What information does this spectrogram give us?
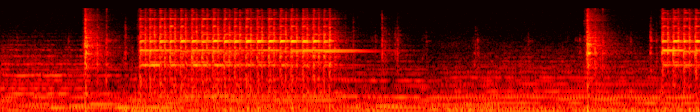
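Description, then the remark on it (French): A small, just-repaired alarm clock rings loudly in rapid, buzzing bursts, a shrill metallic rattle that starts and stops, with a brief burst near the end, with no voices. “Lorsqu'il eut réparé son petit réveil et qu'il le vit fonctionner, il fut fou de joie.”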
